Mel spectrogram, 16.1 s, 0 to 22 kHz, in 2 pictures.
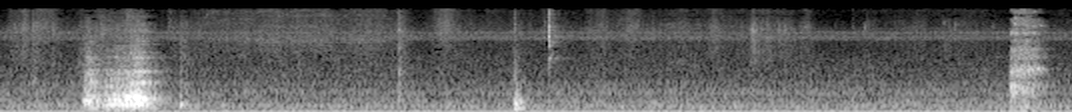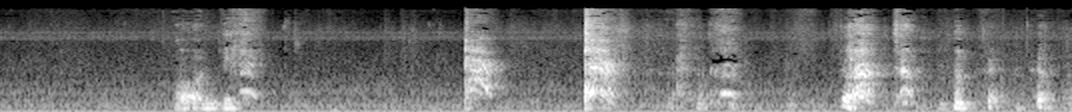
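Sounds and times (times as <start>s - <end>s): man coughing: 12.4s - 13.7s, 14.4s - 15.1s.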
